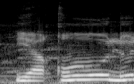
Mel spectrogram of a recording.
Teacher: قاف کو موٹا پڑھنا ہے کیونکہ قاف حروف مستعلیہ میں سے ہے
